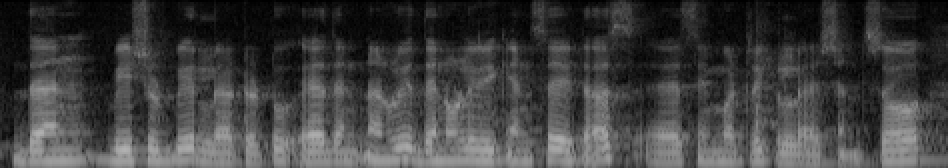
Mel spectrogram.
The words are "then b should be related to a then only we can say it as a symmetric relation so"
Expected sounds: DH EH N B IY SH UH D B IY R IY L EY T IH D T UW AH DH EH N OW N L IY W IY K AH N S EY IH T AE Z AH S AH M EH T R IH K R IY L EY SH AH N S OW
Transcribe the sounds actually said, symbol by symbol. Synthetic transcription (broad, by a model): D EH N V IY SH UH D B IY R IY L EY T IH D T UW AH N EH N OW N L IY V IY K AH N S EY IH T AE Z AH S AH M EH T R IH K R IY L EY SH AH N S OW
